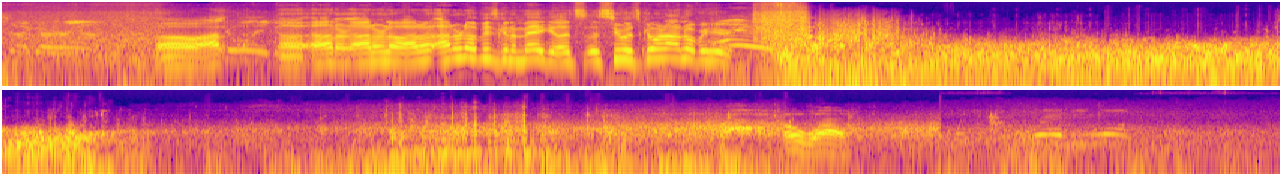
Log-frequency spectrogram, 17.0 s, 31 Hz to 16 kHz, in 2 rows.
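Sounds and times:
muffled underwater sloshing: 5.0s - 15.4s.

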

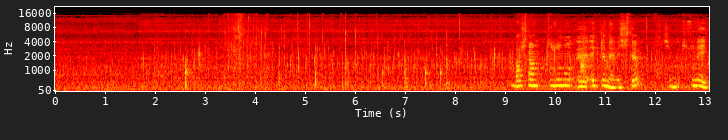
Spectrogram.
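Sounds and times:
sauce bubbling in a pot: 1.5s - 13.0s.

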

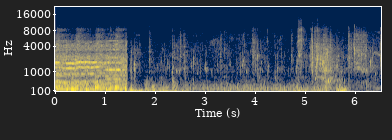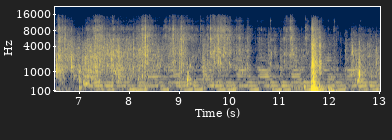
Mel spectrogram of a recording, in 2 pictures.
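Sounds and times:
music: 0.0s - 1.4s, 7.3s - 13.0s
water lapping at hull: 1.6s - 13.0s.

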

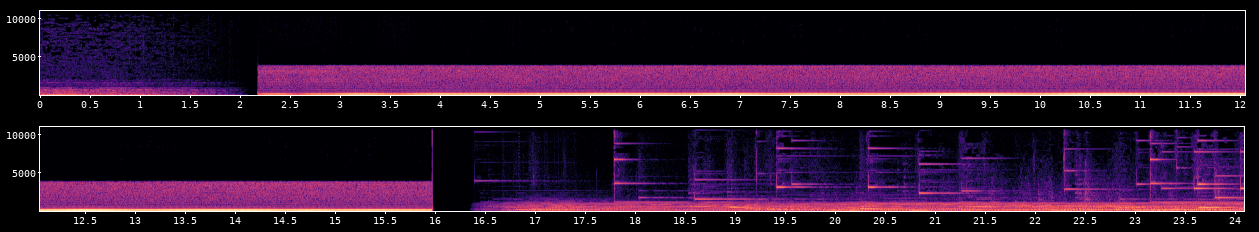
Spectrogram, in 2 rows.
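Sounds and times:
deep steady drone: 0.0s - 16.0s.

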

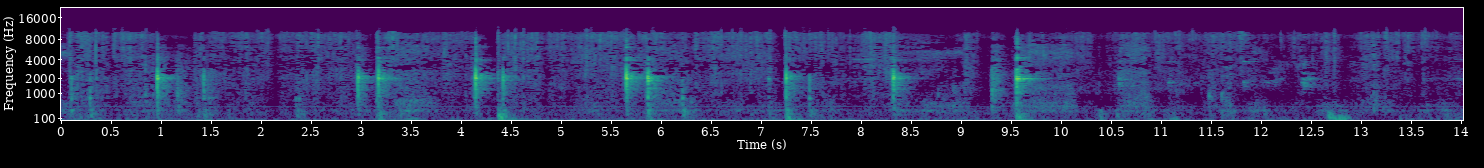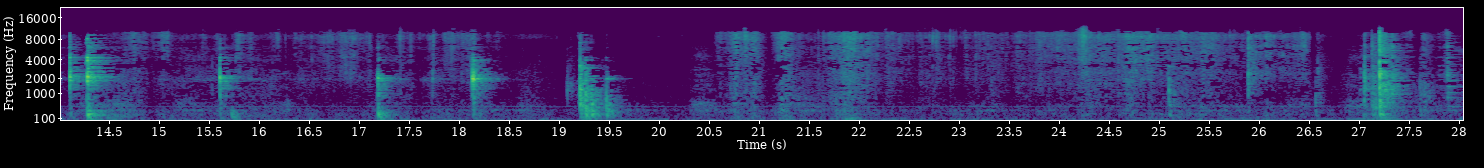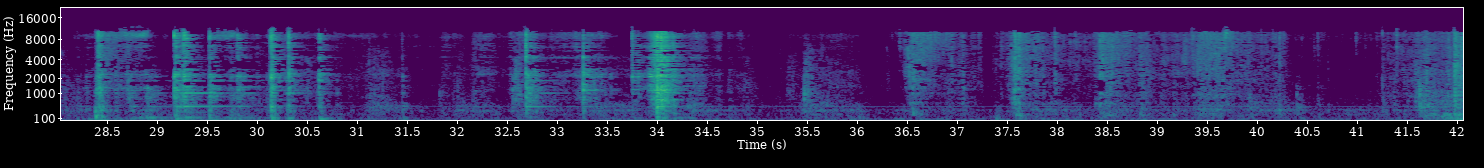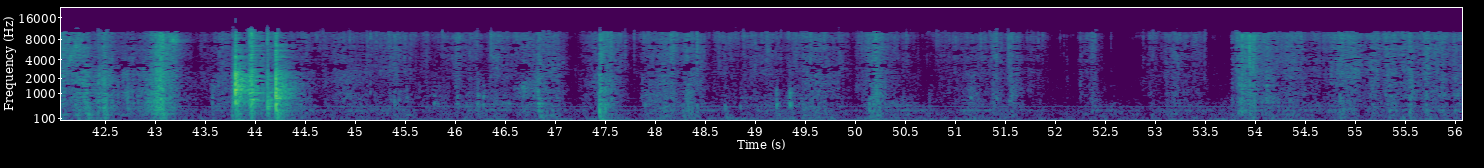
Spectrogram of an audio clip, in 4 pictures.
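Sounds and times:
plastic wrap rustling: 0.0s - 19.2s, 19.9s - 56.0s
metal tart pan clattering: 27.1s - 30.8s.

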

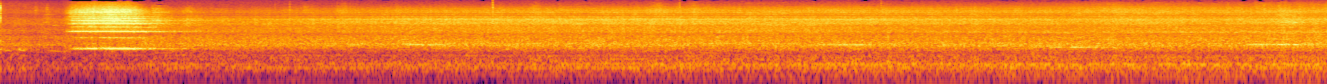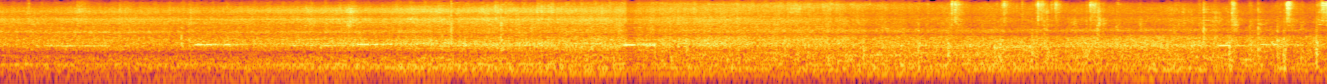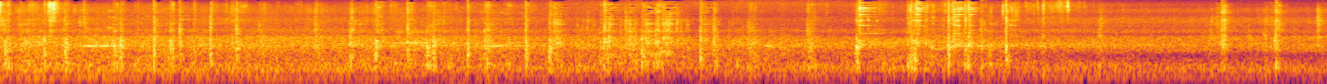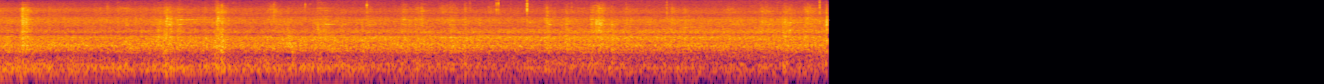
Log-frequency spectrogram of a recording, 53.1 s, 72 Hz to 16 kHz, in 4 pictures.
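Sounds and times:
rail-joint clicks: 0.0s - 0.7s, 12.5s - 15.7s, 22.4s - 37.7s, 38.6s - 40.3s, 41.3s - 46.8s, 47.4s - 48.1s
diesel locomotive rolling past: 0.0s - 48.1s
train horn blast: 0.6s - 2.1s, 15.2s - 15.8s.

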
